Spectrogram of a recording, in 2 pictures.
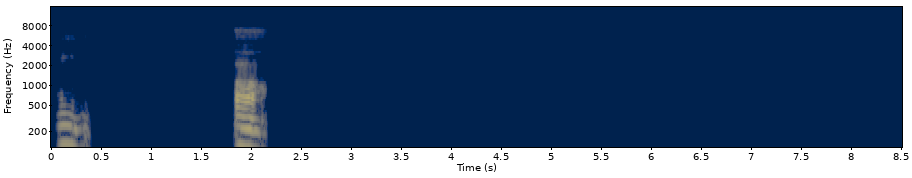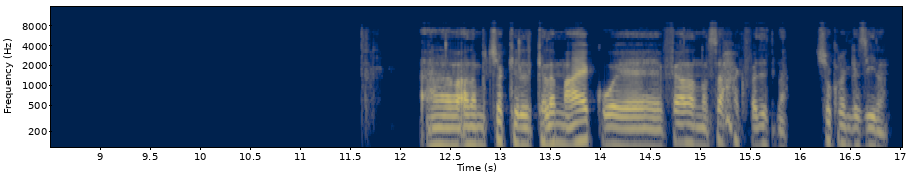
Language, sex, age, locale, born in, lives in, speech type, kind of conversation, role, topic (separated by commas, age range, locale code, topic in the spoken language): Arabic, male, 50-54, ar-EG, Egypt, Portugal, conversation, podcast, host, إيه رأيك في ثقافة المشاهير وتأثيرها علينا؟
